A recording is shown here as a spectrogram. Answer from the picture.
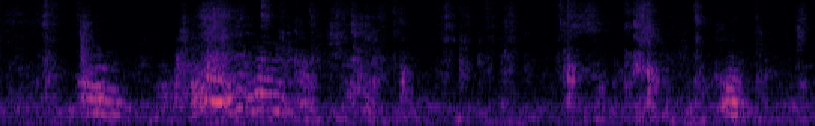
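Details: Siberian Husky puppies whimpering: a short whine near the start, then a louder, wavering burst of whining and yelps after one second, with softer whimpers and a final brief whine before the end.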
